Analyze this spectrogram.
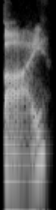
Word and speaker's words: Bai: the great book on that is by Matt Bai, I think that's how you pronounce it, B-A-I, reporter for the New York Times.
